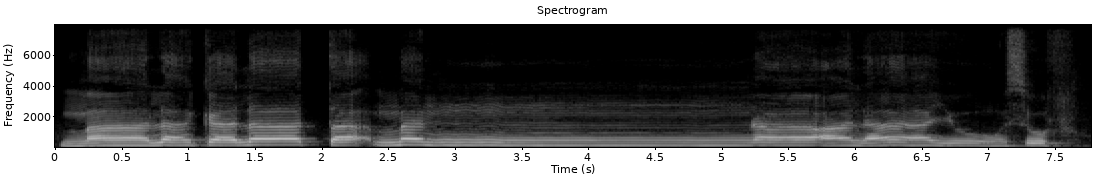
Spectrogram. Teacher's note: Lidah sentuh langit dulu, dengungkan sikit kejap, baru moncong, bibir balik asal, baru lepaskan bunyi na.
